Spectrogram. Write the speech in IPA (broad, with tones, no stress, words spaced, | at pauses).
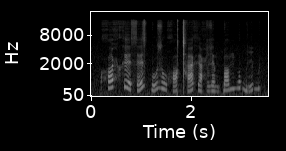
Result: xɒ˧˥ħxe˦˨se˩˥z k͡pu˩˥zu˦˨xɒ˩˥ ǀʰæ˩˥xe˨˩ħɮe˨˩m k͡pɒ˧˥mbo˥ɡ͡bi˩˥b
